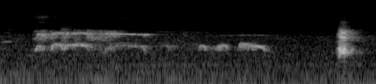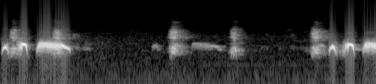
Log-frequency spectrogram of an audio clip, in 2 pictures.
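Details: A spotted dove used as a lure bird coos in the thúc and gáy gọi styles. A faint higher drawn note opens, then bursts of clipped notes and loud, rolling low coos follow, set apart by quieter murmurs. The background is clean.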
